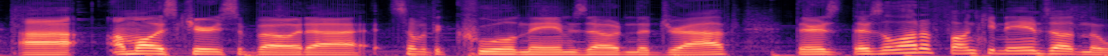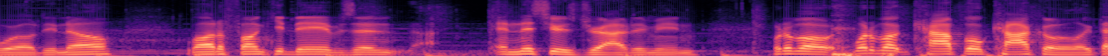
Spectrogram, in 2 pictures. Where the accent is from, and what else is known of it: Canada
